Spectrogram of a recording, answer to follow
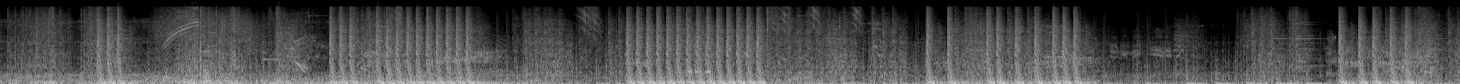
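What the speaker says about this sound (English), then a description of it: "firing the gun the way I just did, where it's like you kind of click a little bit instead of just holding" Rapid bursts of gunfire from a gun in Half-Life 2, loud and close, fired in short clicked volleys with brief gaps, layered over dense game action and booms.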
